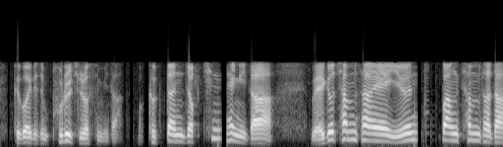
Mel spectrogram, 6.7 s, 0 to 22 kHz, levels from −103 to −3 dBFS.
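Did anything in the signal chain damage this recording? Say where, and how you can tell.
Yes. Packet loss with pitch repetition, a network fault, at 2.90 to 3.02 s and 5.52 to 5.74 s: the receiver repeats the last pitch period over each gap, giving a held, buzzy sound that fades.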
